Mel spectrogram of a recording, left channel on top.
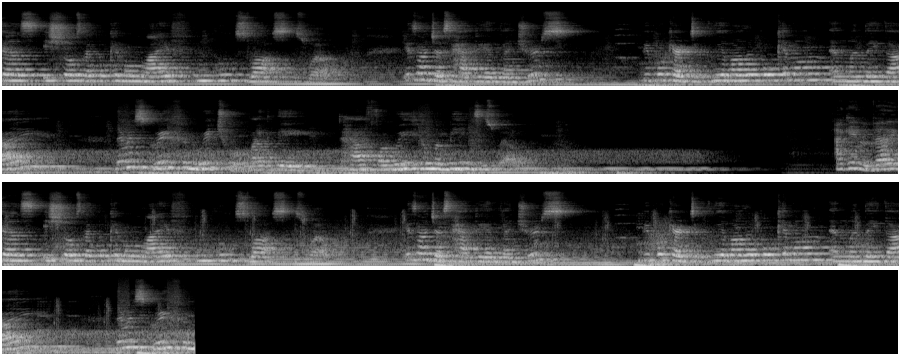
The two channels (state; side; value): drops out; right; at 10.9 s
